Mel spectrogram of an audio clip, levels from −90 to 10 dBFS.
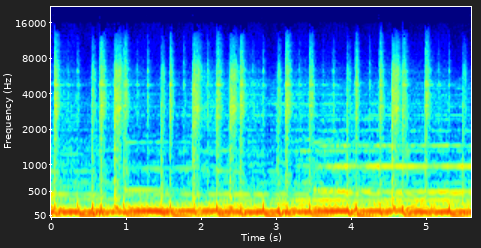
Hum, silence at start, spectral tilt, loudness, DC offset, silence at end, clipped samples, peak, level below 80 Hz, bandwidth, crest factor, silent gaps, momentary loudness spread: none; 0 s; -6 dB/octave; -13 LUFS; under 0.1%; 0 s; under 0.1%; -2 dBFS; -20 dBFS; 11.5 kHz; 10 dB; none; 2 LU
